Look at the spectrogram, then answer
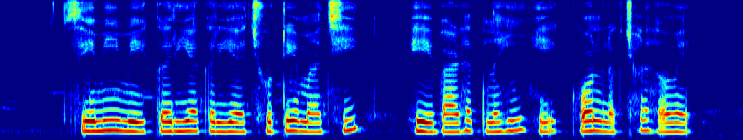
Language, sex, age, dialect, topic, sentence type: Chhattisgarhi, female, 18-24, Northern/Bhandar, agriculture, question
